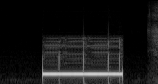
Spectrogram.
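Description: A phone line's ringback tone: one steady, loud electronic beep about a second long, then quiet while the call goes unanswered. No voices are heard.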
